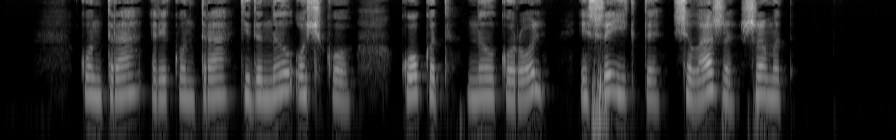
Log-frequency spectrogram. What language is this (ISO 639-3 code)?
chm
